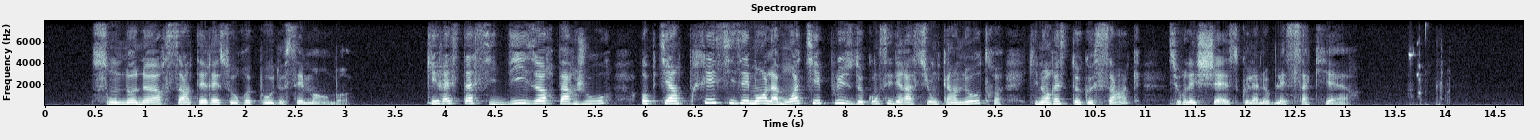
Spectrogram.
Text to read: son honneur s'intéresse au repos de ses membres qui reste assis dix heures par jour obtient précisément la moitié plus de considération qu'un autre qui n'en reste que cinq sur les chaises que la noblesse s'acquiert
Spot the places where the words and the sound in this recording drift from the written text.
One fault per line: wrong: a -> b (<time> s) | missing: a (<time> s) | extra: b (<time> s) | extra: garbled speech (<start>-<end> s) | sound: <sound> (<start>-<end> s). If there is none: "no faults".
sound: squeak (13.6-14.1 s)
